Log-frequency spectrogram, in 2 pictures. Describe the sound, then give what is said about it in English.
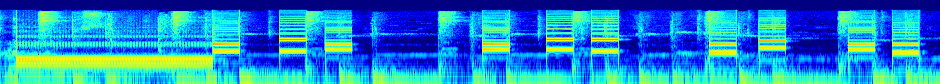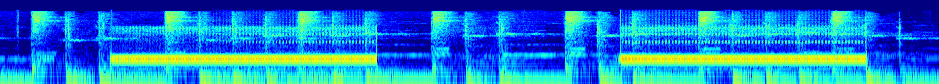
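Telephone dial tone as a call is placed: a steady tone, then a quick run of many short keypad beeps, then two long, loud, steady tones. “We're going to give her a call right now.”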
